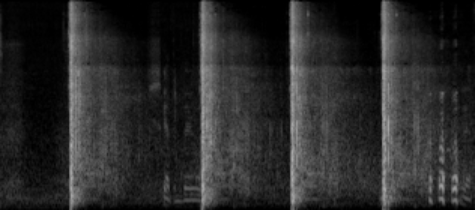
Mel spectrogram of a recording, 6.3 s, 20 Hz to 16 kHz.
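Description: .357 handgun fired four times, about a second and a half apart, each sharp report followed by a short decaying echo.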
